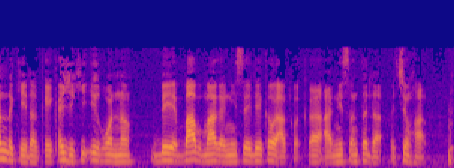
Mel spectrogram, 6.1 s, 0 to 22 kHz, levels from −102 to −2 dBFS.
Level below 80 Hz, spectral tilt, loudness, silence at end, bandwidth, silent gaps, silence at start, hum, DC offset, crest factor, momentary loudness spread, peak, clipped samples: -72 dBFS; -4 dB/octave; -34 LUFS; 0 s; 8 kHz; none; 0 s; none; under 0.1%; 20 dB; 11 LU; -14 dBFS; under 0.1%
